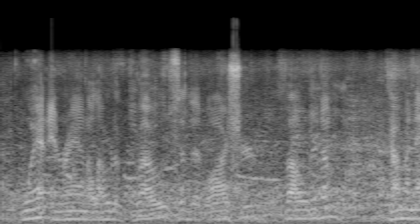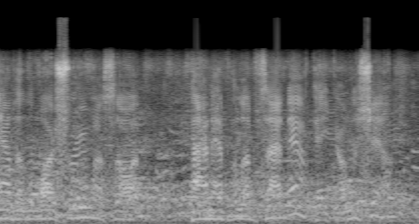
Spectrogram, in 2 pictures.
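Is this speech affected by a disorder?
No.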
